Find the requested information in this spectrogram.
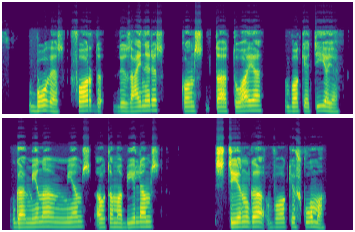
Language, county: Lithuanian, Vilnius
